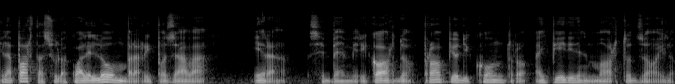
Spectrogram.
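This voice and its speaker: A man's dramatic delivery, very deep and low in pitch, with a dark, mellow tone and lively intonation. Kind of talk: scripted narration, audiobook reading of a horror tale. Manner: slow, hushed, ominous, with eerie dramatic pauses building dread.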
